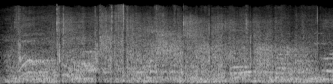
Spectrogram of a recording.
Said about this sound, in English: It happened just feet away from Republican leader Mitch McConnell, prompting an audible gasp in the chamber.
